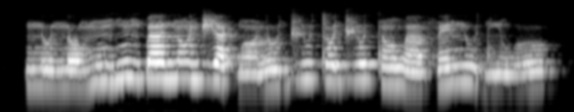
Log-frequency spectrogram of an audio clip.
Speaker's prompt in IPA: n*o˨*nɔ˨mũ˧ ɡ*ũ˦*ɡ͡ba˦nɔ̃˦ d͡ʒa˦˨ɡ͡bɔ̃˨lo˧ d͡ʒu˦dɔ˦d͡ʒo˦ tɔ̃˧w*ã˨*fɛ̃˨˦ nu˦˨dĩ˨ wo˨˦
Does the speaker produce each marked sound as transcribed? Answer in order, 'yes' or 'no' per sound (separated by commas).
yes, yes, yes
